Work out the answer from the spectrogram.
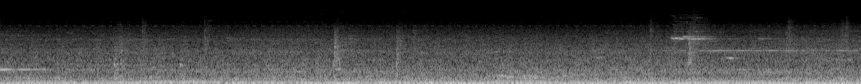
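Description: Alishan Forest Railway train running: a steady low rumble with a few brief high squeaks and light clicks.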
